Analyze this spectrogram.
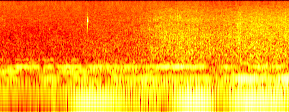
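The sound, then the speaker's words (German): Soft ocean waves break on a beach at sunset, washing in and receding in gentle swells, quiet and steady, layered under a sustained low tonal drone, with no voices. “Und ich lasse dich nun einmal kurz alleine am Strand beim wunderschönen Sonnenuntergang und wir lauschen den Wellen und zählen dabei.”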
